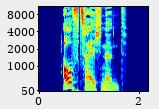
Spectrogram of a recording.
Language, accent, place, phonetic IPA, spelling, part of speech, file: German, Germany, Berlin, [ˈaʊ̯fˌt͡saɪ̯çnənt], aufzeichnend, verb, De-aufzeichnend.ogg
- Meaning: present participle of aufzeichnen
